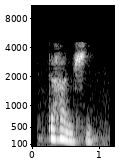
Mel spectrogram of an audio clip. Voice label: "handschi", alsace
